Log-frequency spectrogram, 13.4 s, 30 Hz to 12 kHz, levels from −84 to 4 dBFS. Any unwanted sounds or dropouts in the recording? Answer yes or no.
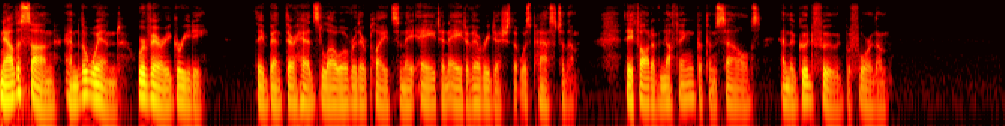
no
